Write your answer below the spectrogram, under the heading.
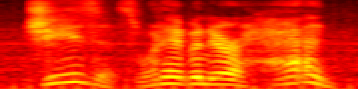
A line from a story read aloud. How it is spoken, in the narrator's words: the driver exclaimed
